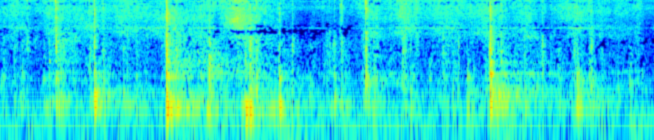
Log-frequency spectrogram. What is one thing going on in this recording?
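Footsteps thud on hollow stairs at a steady walking pace.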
